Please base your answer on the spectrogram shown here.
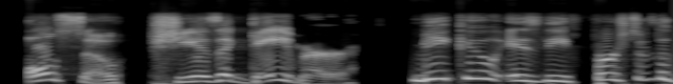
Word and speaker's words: Miku: name Miku you weeb miku's name is the word for three but using a a different pronunciation system to the girls previously mentioned icha and Nino use one and two from the Oni way of pronunciation the Oni way of pronouncing three is s but miku's name uses the kunyomi pronunciation which is me the second part of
